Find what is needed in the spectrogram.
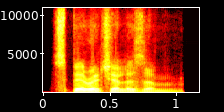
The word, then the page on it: spiritualism: British English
